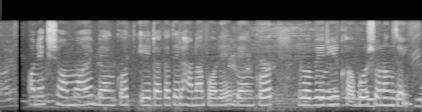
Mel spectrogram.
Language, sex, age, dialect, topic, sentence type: Bengali, male, 18-24, Rajbangshi, banking, statement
